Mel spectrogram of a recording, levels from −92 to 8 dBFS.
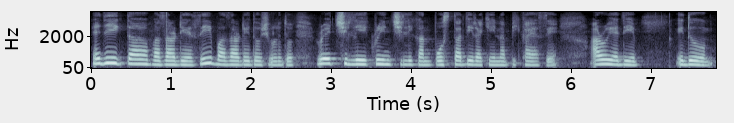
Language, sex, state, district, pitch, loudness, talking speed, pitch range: Nagamese, female, Nagaland, Dimapur, 205 Hz, -14 LUFS, 185 wpm, 195-235 Hz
